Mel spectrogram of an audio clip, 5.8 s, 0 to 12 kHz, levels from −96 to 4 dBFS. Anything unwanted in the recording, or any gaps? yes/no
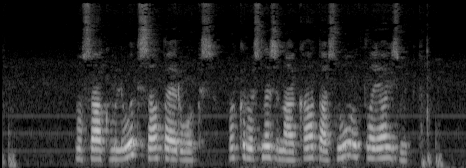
no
